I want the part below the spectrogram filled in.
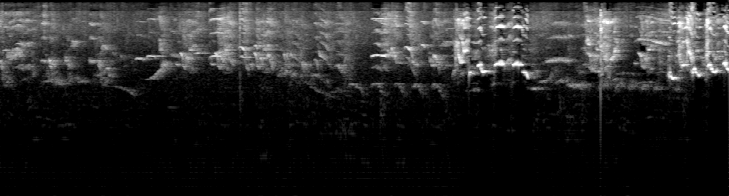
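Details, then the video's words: Champion white-rumped shama from Aceh giving soft, scattered slurred notes that build into louder bursts of sharp high chirps toward the end. "Murai Batu Aceh Sang Juara original"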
